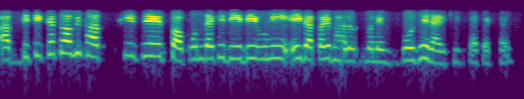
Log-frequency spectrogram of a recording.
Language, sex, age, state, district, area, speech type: Bengali, female, 18-30, West Bengal, Jhargram, rural, conversation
